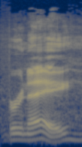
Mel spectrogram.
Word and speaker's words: Brunet: David Brunet. He has reminded me that the T is silent. It's B-R-U-N-E-T.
